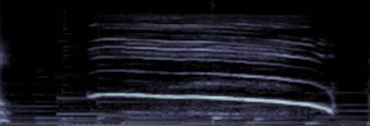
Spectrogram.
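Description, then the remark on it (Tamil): A person imitates a fox howling while telling the Tamil fox-and-crow tale, holding one long, steady wail for a couple of seconds that slowly droops in pitch before cutting off, fairly loud over a low background hum. “அப்படின்னு ஊழையிட்டுட்டே வந்த நரி”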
